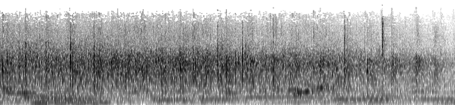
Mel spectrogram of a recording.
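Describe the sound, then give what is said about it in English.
A church audience breaks into sustained applause at a pastor's request after the morning message, dense clapping from many hands for several seconds, with a low murmur of voices underneath. “Give the hand, Lord, a hand clap if you got it, all right?”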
